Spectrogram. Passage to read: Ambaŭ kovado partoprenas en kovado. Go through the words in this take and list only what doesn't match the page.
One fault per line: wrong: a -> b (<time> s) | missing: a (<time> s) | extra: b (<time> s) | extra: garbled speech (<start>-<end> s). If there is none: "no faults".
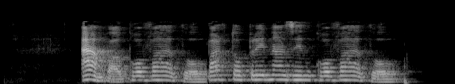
no faults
